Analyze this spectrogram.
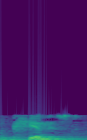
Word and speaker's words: pianist: 人呢，读的时候是 pianist 啊，有点发音上面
